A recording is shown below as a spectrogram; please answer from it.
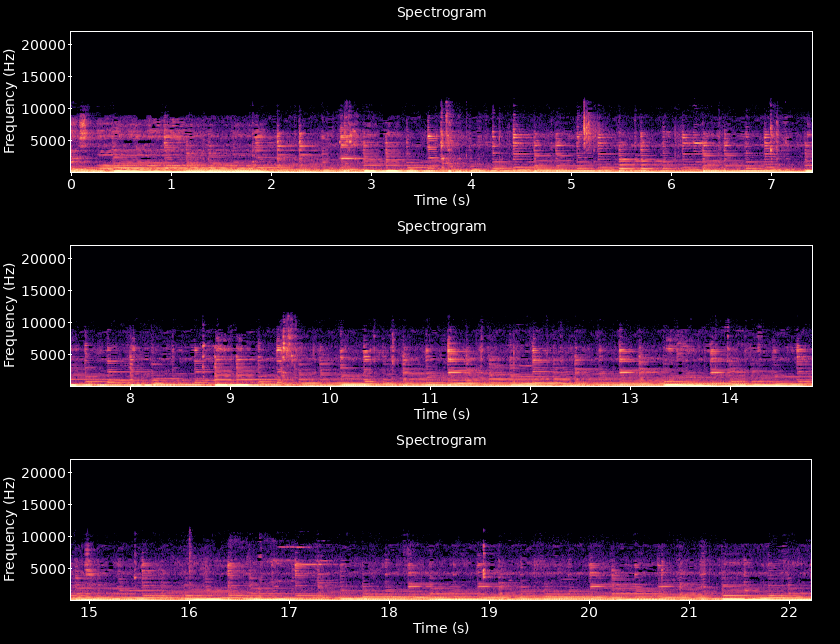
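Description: Solo acoustic guitar playing an instrumental passage with no singing: a plucked melody over deep bass notes that ring on beneath it.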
